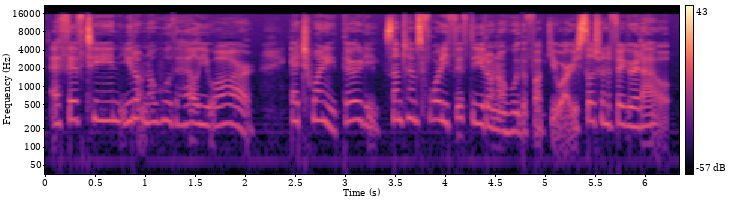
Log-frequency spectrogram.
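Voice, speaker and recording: A woman's voice: high-pitched, quick pace, vocal fry, a little mellow. A woman hosting a reaction video, blunt and chatty, giving her opinions plainly. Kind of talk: casual reaction commentary.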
